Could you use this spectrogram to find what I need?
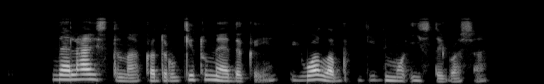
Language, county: Lithuanian, Kaunas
